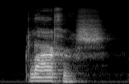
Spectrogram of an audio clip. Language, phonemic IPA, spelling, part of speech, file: Dutch, /ˈklaɣərs/, klagers, noun, Nl-klagers.ogg
- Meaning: plural of klager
